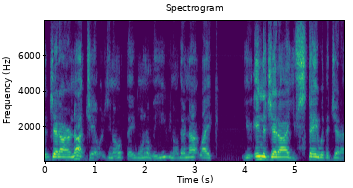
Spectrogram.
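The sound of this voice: Quiet background behind an unforced reading voice, pitch shifting in an ordinary way.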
